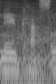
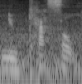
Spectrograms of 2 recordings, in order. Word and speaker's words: Newcastle: Sorry, it's not Newcastle, is it? It's Newcastle. That's how they uh that's how they pronounce it from the local area.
